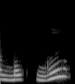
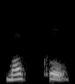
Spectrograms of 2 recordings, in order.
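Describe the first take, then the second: First: The middle consonant is a soft, voiced g. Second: The middle consonant is a hard, tense k. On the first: The speaker calls it wrong. "Nggak bacanya mokgu" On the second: The speaker calls it right. "tapi moku"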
